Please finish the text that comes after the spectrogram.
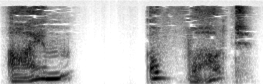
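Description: A man's voice: a little high, huge pitch swings, slow pace, breathy edge, no room sound, exaggerated voice. A man voicing a bewildered, curious schoolboy with a hesitant, questioning manner in a storybook reading. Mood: eager, stunned. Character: bewildered curious eleven-year-old boy.

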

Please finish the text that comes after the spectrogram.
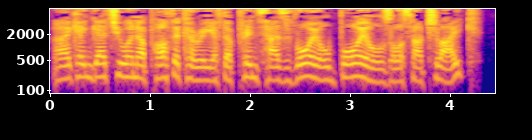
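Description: Female narrator as hot-tempered ageing king, gruff and husky, commanding, rustic turns of phrase, fantasy audiobook. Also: fairly low pitch, steady tone, normal speed, darkish tone, no room sound. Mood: scornful. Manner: rustic dialect words, blustering, commanding. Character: massive grey-haired warrior king, gruff, domineering, hot-tempered father.

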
